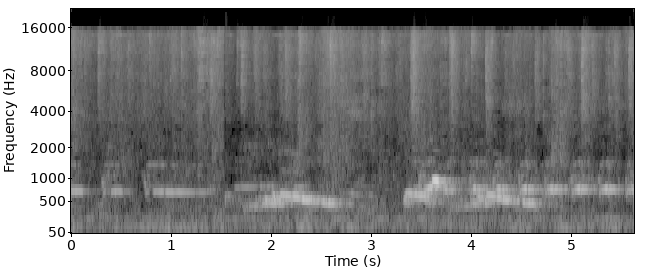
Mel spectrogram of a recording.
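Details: Female zebra dove calling to draw males into singing: two soft, rolling coo phrases of quick warbled notes sliding downward, the second louder, over a faint continuous background hum.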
